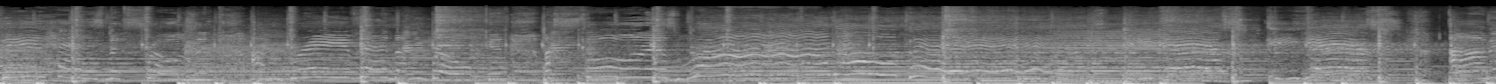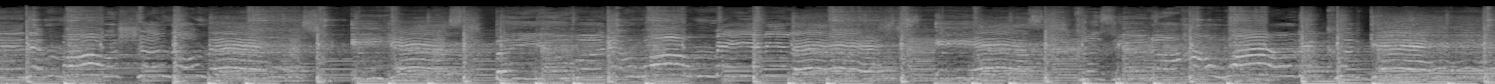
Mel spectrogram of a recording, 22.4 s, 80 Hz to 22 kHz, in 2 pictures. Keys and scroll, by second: 1.1 space, 7.2 z, 9.2 v, 10.0 Return, 13.8 alt+super+t.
